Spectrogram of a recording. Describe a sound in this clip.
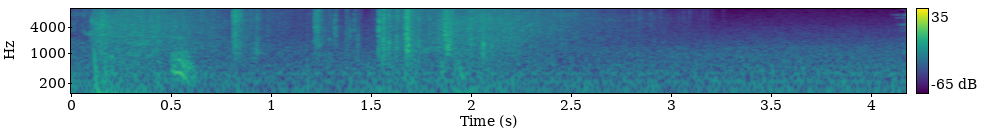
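A metal device clatters onto a hard floor.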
